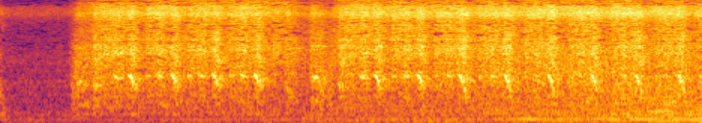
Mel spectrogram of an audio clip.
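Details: Yamaha Mio Sporty scooter that often stalls and now won't start, cranked after an oil change: starter spins with steady compression beats about three or four a second but never catches; no-start traced to poor ground connection.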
